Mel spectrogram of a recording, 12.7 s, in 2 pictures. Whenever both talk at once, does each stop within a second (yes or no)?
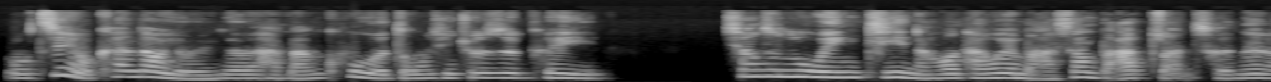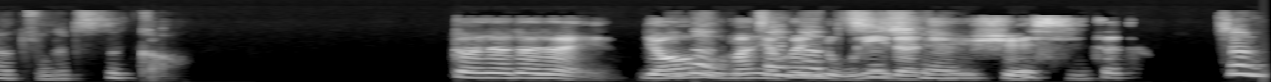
no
